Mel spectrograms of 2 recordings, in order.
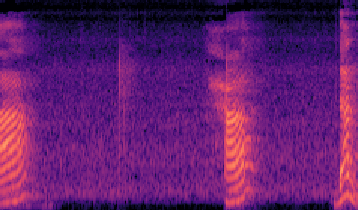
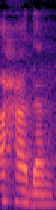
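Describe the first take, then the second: First: "আ, হা, দান" as separate syllables with long pauses. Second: Said in the usual way. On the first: Shown as a demonstration. Teacher showing learners how to pronounce one by one, "আ, হা, দান" separated by long pauses. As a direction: break it into "আ", then "হা", then "দান", each standing alone. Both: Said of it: "একটা একটা উচ্চারণ করবেন".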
